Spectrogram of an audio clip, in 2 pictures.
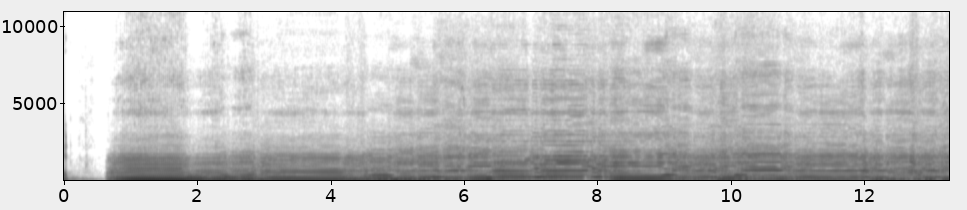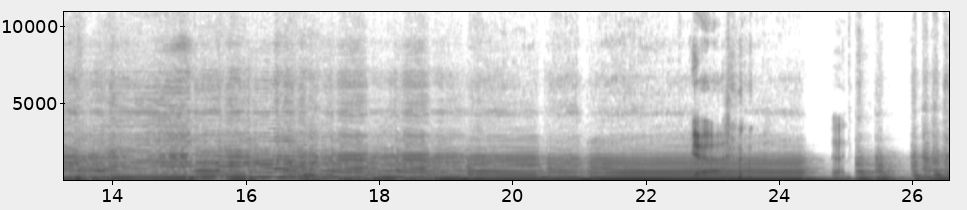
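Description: Sampled solo contrabass (double bass) from the CineStrings Solo library, played legato from a keyboard: a bowed line of sustained notes joined one into the next. It starts low, climbs into a higher register through the middle, and comes back down to low held notes near the end.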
